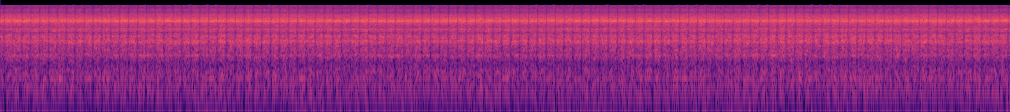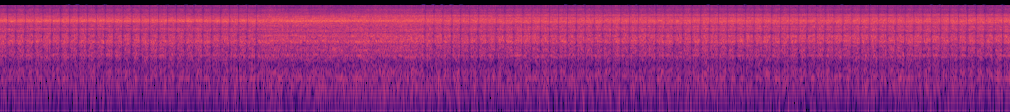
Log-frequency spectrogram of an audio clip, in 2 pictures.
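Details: Dental laser running during laser-assisted root canal on a lower bicuspid, used for access, caries removal, debridement and decontamination: steady high-pitched hiss with faint regular pulsing throughout.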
